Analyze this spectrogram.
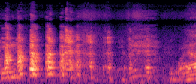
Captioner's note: laughs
